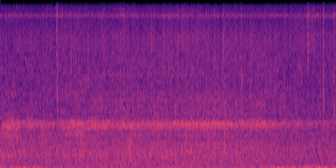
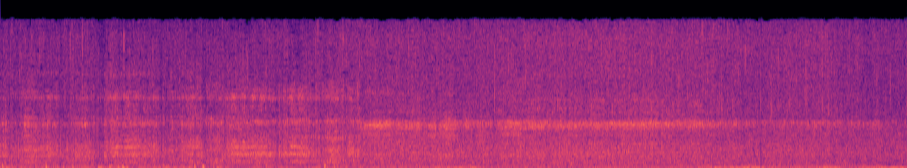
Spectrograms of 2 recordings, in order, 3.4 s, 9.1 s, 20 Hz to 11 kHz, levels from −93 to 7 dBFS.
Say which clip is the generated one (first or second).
first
